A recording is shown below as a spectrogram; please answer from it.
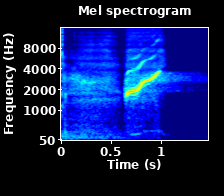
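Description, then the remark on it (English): A breathy inhale, then one loud, piercing human whistle, a father's call for his children to come home, that sweeps sharply upward in pitch and cuts off after about a third of a second, with no talking. “And all of a sudden, I knew it was time to go home when I heard this very familiar, my dad wouldn't shout, we'd be blocks away, but I would hear the whistle. Now plug your ears for a second, but this is a little bit what it sounded like.”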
